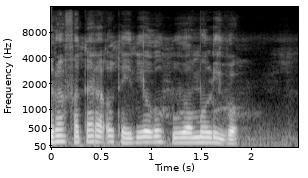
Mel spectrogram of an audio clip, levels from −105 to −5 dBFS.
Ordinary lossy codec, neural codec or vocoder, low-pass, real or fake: none; codec, 44.1 kHz, 7.8 kbps, Pupu-Codec; 14.4 kHz; fake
